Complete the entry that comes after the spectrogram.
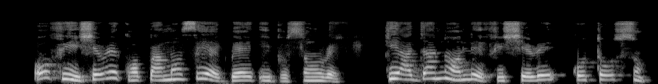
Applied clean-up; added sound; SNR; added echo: neural mask model Resemble Enhance denoiser.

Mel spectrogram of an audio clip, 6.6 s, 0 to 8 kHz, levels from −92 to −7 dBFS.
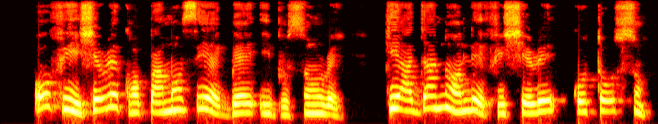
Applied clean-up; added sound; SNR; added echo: none; none; none; none.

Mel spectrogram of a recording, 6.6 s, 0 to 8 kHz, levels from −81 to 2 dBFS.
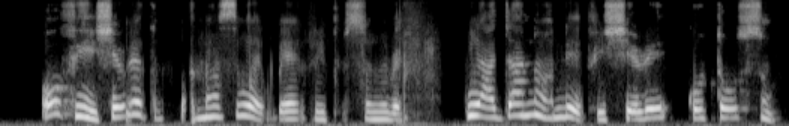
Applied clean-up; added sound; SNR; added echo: neural diffusion model UNIVERSE++.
